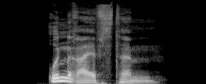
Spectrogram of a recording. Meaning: strong dative masculine/neuter singular superlative degree of unreif
- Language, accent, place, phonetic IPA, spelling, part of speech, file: German, Germany, Berlin, [ˈʊnʁaɪ̯fstəm], unreifstem, adjective, De-unreifstem.ogg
